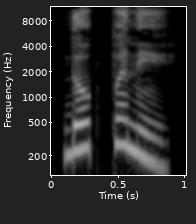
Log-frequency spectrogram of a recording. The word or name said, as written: ಥೊಪ್ಪನೆ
